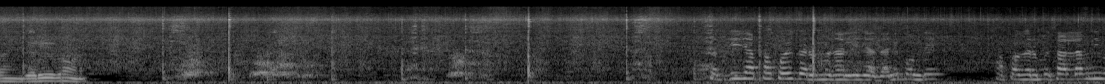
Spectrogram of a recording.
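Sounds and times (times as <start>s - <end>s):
metal spatula scraping: 0.0s - 8.6s
masala sizzling: 0.0s - 11.0s.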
